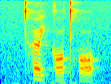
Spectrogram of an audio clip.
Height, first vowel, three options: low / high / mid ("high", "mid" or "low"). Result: mid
